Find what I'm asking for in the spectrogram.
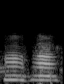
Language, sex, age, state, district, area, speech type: Sanskrit, female, 45-60, Tamil Nadu, Coimbatore, urban, conversation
